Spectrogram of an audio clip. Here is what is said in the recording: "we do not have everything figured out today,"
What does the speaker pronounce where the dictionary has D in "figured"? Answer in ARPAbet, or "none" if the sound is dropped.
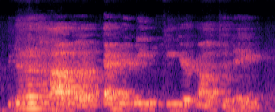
none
